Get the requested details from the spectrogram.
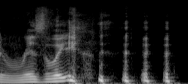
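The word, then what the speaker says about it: Wriothesley: Joe has been trolling people online over the pronunciation of rizzy's name which is really fun I saw a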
